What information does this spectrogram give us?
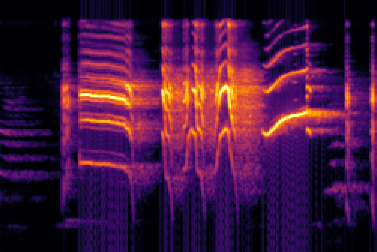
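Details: Green parrot, kept as a pet and described as talking, giving loud harsh squawks and whistled tones with rising and falling harmonic sweeps, several bursts over three seconds; no clear words heard.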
